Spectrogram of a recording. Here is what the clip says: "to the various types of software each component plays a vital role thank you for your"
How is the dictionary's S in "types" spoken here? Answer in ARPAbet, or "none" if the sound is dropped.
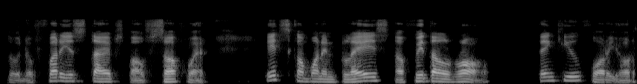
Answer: S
